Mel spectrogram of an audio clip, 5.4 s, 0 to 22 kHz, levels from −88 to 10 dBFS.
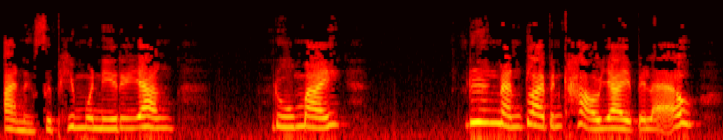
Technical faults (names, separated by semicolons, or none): MP3 compression; filter restarted on every block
